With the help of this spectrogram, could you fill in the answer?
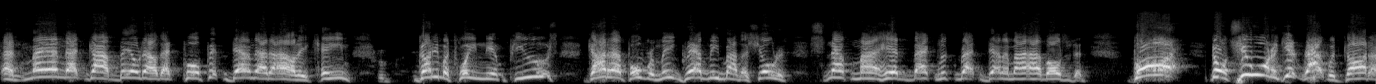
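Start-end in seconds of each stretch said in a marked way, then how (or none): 11.3-13.7 put-on booming preacher-style voice, louder and higher. Retelling how a preacher grabbed him and spoke, imitating a booming preacher voice. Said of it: "He had a bullhorn for a voice".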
